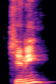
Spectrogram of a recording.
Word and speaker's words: Kinney: and um today uh we have brian uh kinney is that your last name i pronounced it right yes uh brian is a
